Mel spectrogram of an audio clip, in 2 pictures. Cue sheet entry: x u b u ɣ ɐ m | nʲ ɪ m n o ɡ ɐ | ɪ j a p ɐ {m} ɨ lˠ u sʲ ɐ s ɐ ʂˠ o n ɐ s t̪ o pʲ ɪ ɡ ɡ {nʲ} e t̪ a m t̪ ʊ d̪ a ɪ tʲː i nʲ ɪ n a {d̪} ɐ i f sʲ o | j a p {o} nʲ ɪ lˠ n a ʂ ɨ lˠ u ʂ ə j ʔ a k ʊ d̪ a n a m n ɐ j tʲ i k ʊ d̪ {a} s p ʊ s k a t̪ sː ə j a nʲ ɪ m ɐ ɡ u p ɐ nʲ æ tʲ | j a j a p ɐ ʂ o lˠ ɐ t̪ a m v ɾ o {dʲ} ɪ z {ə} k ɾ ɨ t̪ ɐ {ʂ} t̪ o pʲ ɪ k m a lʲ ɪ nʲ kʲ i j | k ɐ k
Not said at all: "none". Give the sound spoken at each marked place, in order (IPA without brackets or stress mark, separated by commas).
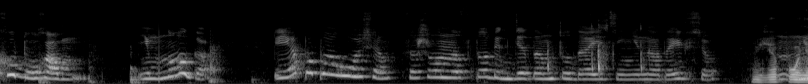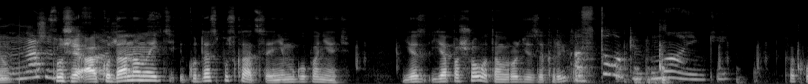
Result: b, dʲ, d̪, o, a, dʲ, ɐ, s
